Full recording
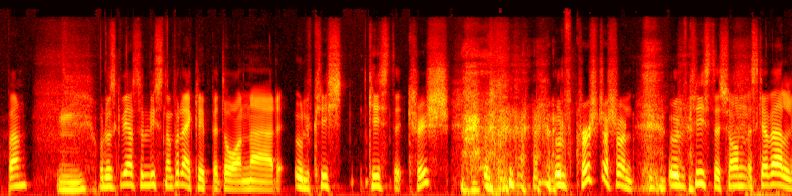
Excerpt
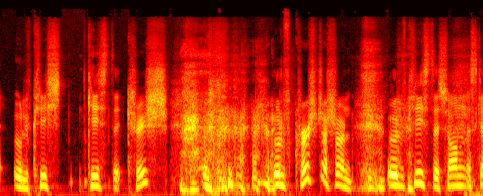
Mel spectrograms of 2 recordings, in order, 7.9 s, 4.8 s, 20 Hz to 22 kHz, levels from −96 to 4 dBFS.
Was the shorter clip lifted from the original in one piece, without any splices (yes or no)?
yes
